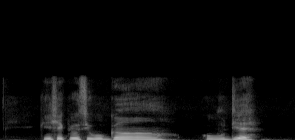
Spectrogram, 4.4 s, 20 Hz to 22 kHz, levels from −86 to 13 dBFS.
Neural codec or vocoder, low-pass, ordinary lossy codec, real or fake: none; 9.9 kHz; none; real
